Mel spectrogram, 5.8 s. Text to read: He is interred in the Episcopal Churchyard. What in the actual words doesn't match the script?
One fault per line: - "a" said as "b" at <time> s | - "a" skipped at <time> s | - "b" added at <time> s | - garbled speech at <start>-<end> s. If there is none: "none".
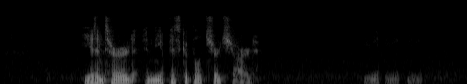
none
